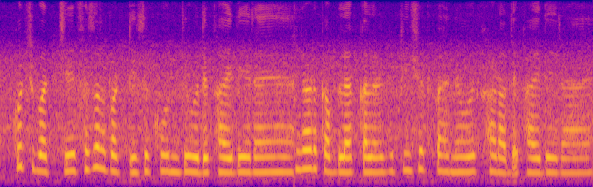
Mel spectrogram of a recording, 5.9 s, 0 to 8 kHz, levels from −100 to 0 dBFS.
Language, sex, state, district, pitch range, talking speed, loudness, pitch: Hindi, female, Uttar Pradesh, Hamirpur, 240-260 Hz, 230 wpm, -18 LUFS, 245 Hz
